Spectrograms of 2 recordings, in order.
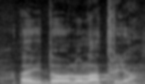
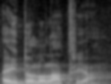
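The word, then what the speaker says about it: εἰδωλολατρία: Z kolei grecki odpowiednik to jest eidololatria, tak się to wymawia, eidololatria.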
